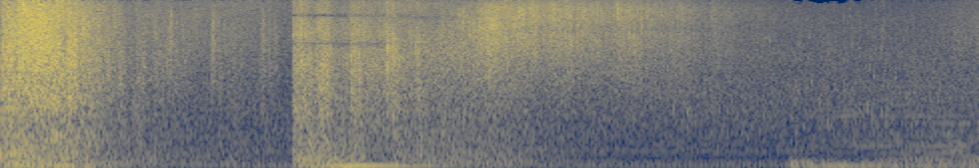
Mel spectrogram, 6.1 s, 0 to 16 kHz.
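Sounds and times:
rushing churning canal water: 0:00.0 - 0:06.1
car crashing into a canal at Ras El Bar on the Nile: 0:01.8 - 0:04.7.

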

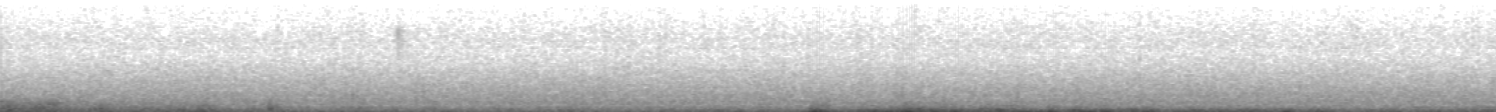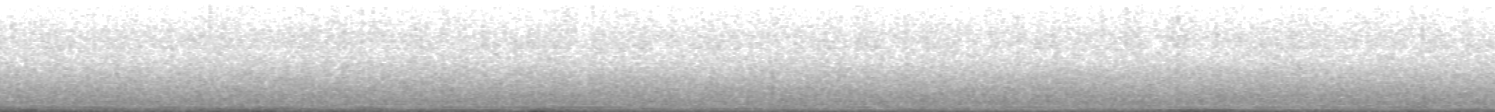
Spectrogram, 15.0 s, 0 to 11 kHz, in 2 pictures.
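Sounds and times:
thunder rumbling low and deep: 0:00.0 - 0:10.8, 0:13.3 - 0:14.0
steady hiss of falling rain: 0:00.0 - 0:14.9.

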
